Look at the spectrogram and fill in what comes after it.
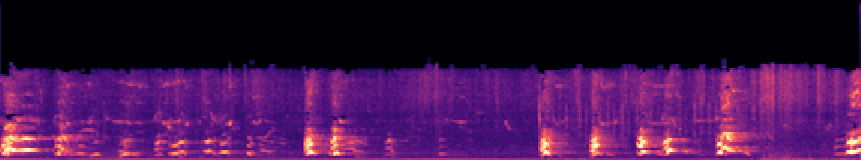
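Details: Female Rodin/Katana puppy aged nine weeks yipping and whimpering in quick bursts of sharp, high, bending notes, some in close pairs and triplets, over a constant low hum.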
